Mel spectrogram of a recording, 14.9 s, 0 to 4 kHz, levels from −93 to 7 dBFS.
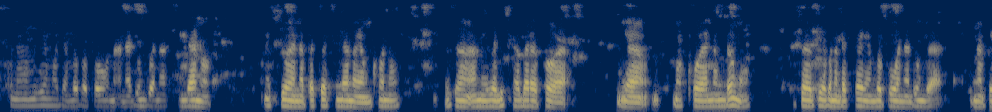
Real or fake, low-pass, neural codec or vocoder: real; 3.6 kHz; none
